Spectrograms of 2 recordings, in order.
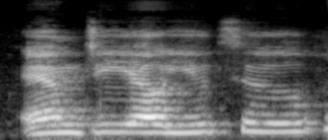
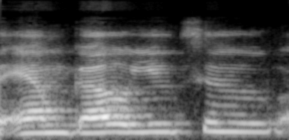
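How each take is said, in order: First: "M G O YouTube" read as separate letters M, G, O; spelled-out name. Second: "M go YouTube" with "go" said as one word, "em go"; name said as a word. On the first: Streamer greets viewer, reading "M G O" as three letters. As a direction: spell out "M G O" letter by letter, a bit slower. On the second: Streamer tries second reading, "M go" as letter plus word. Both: Shown as a demonstration. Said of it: "I'm not sure exactly how to say it".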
